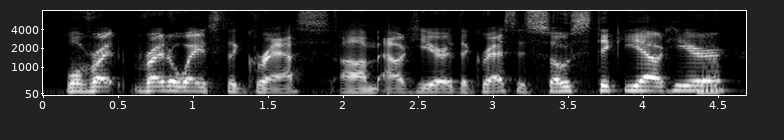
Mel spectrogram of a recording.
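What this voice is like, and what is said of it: American Northeastern accent. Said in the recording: “You're from the Northeast. ... We can tell by the accent.”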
